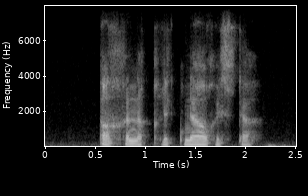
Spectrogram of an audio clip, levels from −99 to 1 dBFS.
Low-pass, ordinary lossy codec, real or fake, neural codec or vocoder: 7.2 kHz; Opus, 16 kbps; real; none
